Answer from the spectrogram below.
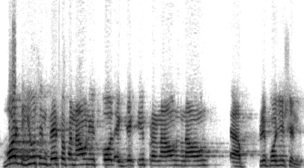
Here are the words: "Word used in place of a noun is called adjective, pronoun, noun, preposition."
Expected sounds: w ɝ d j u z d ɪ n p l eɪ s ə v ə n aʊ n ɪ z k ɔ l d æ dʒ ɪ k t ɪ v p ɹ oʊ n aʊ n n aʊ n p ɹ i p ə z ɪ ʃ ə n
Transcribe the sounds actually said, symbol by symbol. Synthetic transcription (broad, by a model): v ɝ d j u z ɪ n p l eɪ s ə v ə n aʊ n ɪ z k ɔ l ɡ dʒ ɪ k t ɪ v p ɹ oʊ n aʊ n n aʊ n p ɹ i p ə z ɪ ʃ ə n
